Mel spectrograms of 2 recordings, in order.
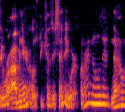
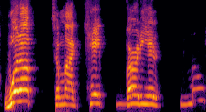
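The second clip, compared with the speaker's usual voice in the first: loud, high, drawn-out greeting; hollered shout-out; 10 semitones higher, 7 dB louder, slower than usual. Real, not acted. Greeting his Cape Verdean side, hollered shout-out. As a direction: call out slowly to the whole clan.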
